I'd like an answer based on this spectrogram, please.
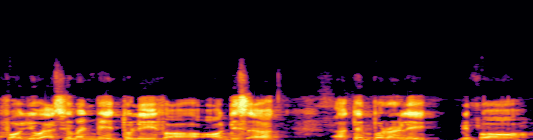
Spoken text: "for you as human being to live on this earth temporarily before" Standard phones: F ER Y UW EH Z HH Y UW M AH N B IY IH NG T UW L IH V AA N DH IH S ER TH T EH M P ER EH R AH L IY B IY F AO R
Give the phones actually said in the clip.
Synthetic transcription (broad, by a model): F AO Y UW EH S HH Y UW M AH N B IY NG T UW L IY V AA N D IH S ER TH T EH M P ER R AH L IY B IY F AO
